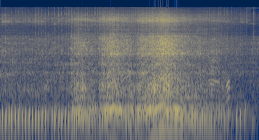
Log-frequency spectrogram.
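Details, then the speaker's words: Yamaha Mio J scooter: starts but won't hold idle, uneven putter with a brief rev that fades and dies; ISC already cleaned, intake air pressure reads normal, IAPS error; cause unconfirmed. "seperti ini kawan tuh jadi motor ini hidup nah tapi mati kawannya sekarang saya hidupkan kembali"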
